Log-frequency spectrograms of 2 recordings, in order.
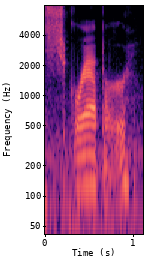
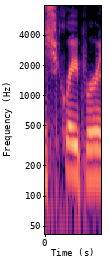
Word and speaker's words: Scrapper: right over there okay so that's the Scrapper I called him the scraper in the last episode because it's spelled scraper and plus I just thought it sounded better than calling it a scrapper all right so let's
